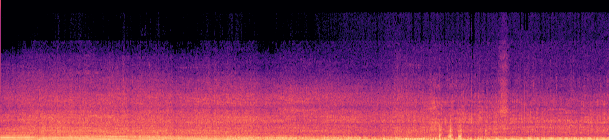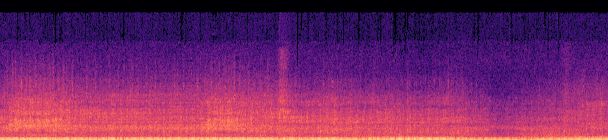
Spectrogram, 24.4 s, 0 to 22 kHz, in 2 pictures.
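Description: A BMW S1000RR sport motorcycle rides at speed, its engine loud and close with a descending rev sweep as it shifts down, then a sustained steady drone mixed with wind rush throughout.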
